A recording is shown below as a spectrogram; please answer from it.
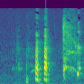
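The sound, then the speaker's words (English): Coughing from a woman who has just inhaled popcorn: a few harsh, rasping bursts in quick succession, with a longer, breathier cough near the end. “She just inhaled popcorn.”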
